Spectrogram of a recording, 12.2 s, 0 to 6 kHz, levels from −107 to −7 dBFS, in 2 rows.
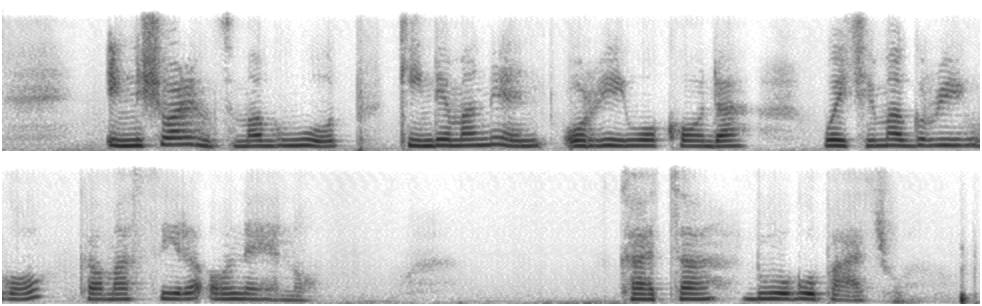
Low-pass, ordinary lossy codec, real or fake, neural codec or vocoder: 5.4 kHz; none; fake; codec, 16 kHz, 0.5 kbps, X-Codec, WavLM features, trained on Multilingual LibriSpeech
